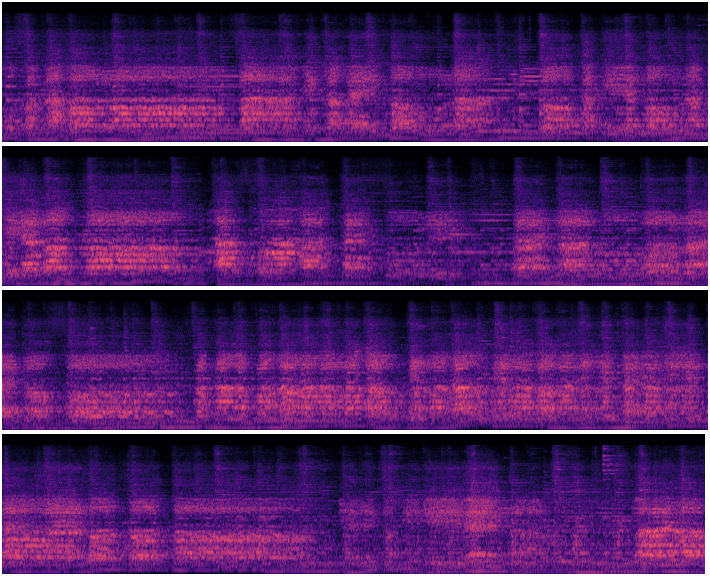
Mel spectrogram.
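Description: Tongan kalapu string band: a male choir singing in full harmony to strummed acoustic guitars, with low bass notes underneath.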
